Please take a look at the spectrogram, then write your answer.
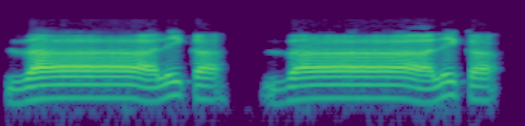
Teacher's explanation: জালের উপরে খাড়া জাবার এসেছে, খাড়া জাবার আলিফ মাদ্দার সমতুল্য, তাই খাড়া জাবারকে এক আলিফ পরিমাণ টান দিয়ে পড়তে হবে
